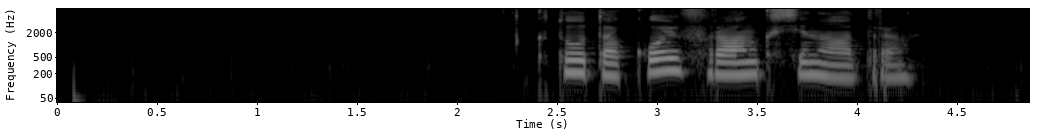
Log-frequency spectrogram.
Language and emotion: Russian, neutral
